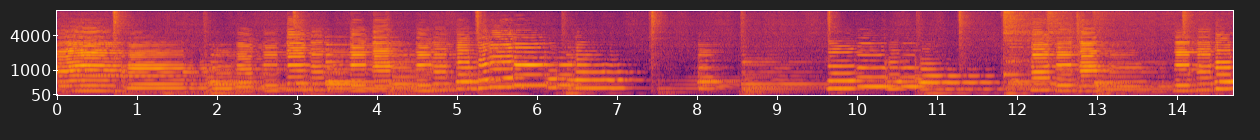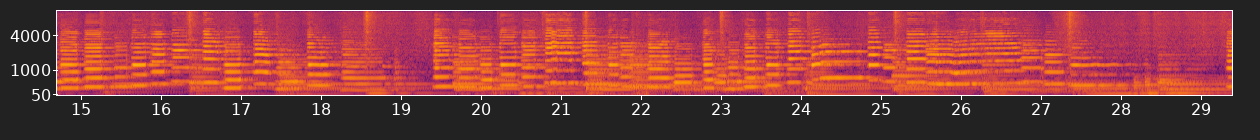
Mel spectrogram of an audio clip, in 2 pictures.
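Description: Jazz quartet playing a ballad: tenor saxophone carrying the melody over piano, plucked upright bass and drums.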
